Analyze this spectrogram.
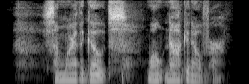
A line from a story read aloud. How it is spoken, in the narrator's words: said with a sigh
